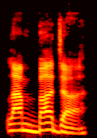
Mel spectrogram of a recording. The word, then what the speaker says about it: lambada: The only thing is the stress on the second syllable of a lamb. Uh, Lambada.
